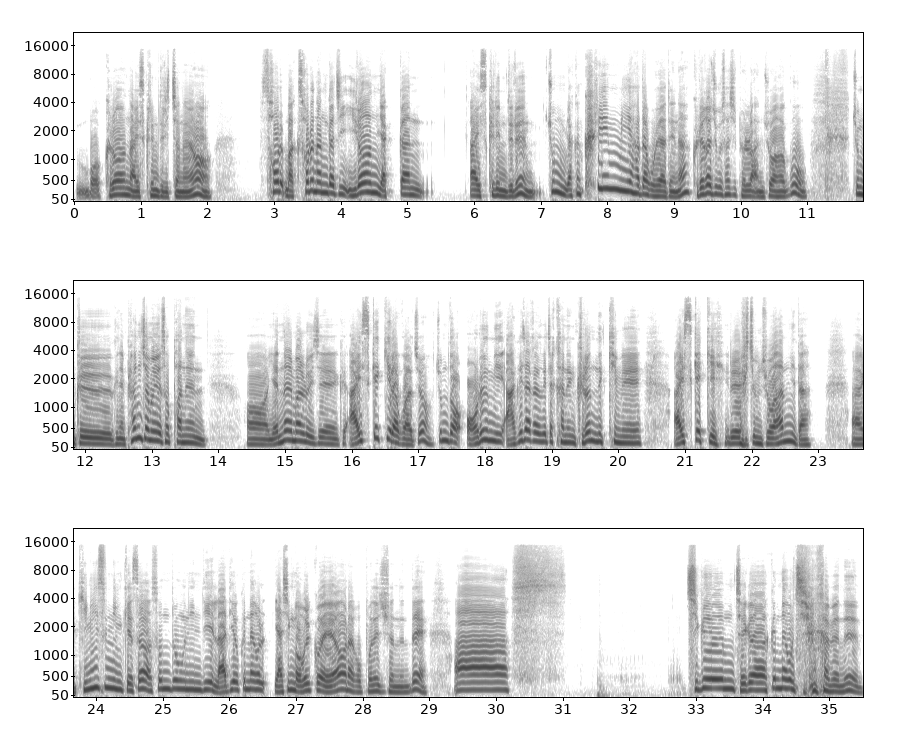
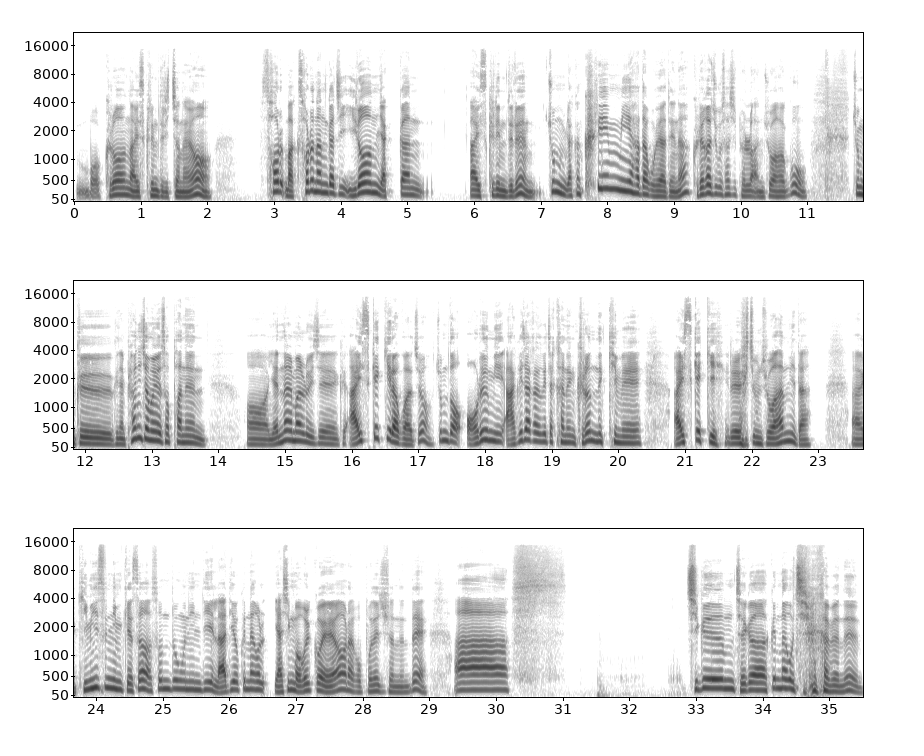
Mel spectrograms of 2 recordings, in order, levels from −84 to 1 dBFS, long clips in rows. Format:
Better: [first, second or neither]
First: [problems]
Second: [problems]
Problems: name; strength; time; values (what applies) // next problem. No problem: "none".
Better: second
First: distortion; slight; 10 dB below the speech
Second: none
